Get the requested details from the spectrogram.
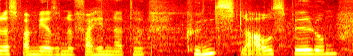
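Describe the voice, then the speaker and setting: Background noise is clearly noticeable. Through it, a woman talks fairly slowly. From Hamburg, northern Germany. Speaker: comic artist. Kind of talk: casual interview.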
